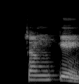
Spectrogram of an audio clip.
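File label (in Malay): "cangking", Malay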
